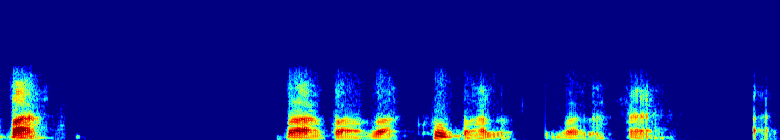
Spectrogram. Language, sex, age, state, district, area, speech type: Bengali, male, 60+, West Bengal, Darjeeling, rural, conversation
